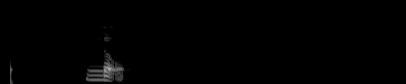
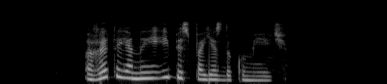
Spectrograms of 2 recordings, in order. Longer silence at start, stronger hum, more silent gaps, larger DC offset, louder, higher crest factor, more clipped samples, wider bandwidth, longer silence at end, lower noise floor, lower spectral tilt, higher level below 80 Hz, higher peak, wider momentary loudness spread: second, 0.1 s vs 0.85 s; neither; neither; neither; second, -36 LUFS vs -30 LUFS; first, 26 dB vs 20 dB; neither; second, 6.4 kHz vs 7.8 kHz; first, 2.85 s vs 1.05 s; about the same, under -90 dBFS vs -89 dBFS; first, -6 dB/octave vs -4.5 dB/octave; second, -82 dBFS vs -72 dBFS; second, -20 dBFS vs -14 dBFS; first, 21 LU vs 13 LU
